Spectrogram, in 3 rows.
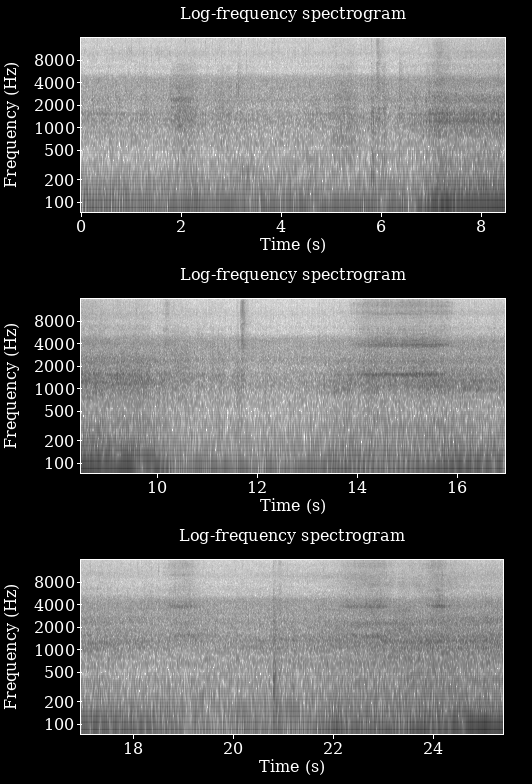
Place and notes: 鹿寮坑, Luliaokeng, Qionglin Township - at the stream side
At the stream side, Traffic sound, truck, Construction sound, Binaural recordings, Sony PCM D100+ Soundman OKM II
Qionglin Township, 竹26鄉道177號, September 2017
